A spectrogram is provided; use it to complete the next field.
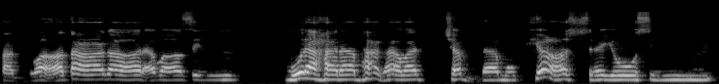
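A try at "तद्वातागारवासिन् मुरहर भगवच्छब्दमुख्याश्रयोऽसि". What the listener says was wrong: చాలా బాగుంది.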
